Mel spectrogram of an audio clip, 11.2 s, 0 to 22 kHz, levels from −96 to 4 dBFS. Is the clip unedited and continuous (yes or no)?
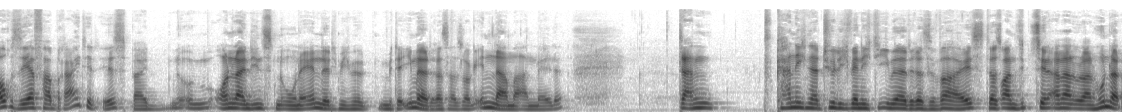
no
